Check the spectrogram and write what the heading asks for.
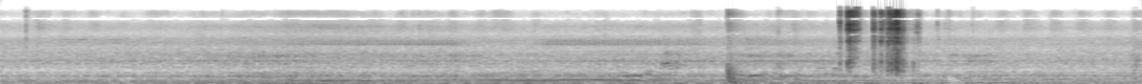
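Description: Steel pedicure tools clinking: one sharp click about seven seconds in, then a quick cluster of metallic clinks a second later, over a steady low hum.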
